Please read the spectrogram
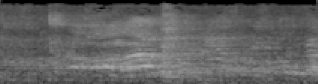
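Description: Indistinct murmur of audience voices in a large hall, swelling briefly about a second in.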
